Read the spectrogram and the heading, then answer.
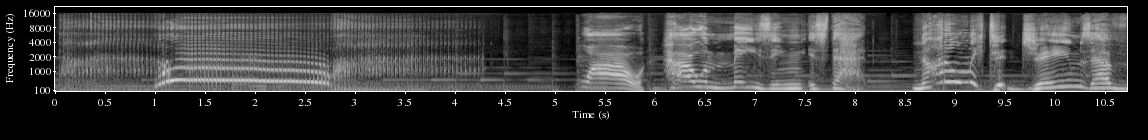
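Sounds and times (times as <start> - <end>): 
happy cat-like creature call: 0.0 - 4.3
speech: 5.3 - 10.7.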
